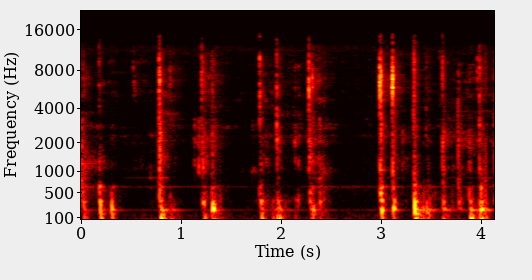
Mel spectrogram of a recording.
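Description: Typing on a computer keyboard while entering link text: many irregular clicking keystrokes in quick bursts with short pauses between them, fairly crisp, with no talk over them.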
